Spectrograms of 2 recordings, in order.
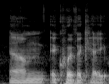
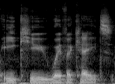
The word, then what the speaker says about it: EQuivocate: bundle one of them's called equivocate or EQ with a Kate as depending on how you want to pronounce it which has a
